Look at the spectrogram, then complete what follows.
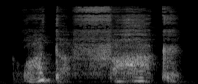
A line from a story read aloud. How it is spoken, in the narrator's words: Nathan whispered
